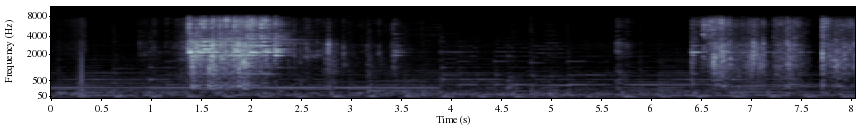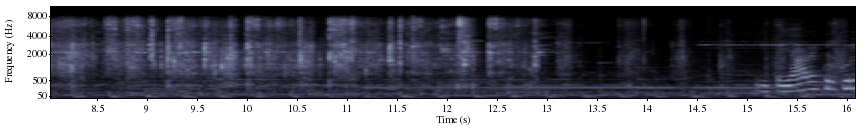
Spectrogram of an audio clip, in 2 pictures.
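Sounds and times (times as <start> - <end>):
snacks rattling in steel bowl: 1.0 - 3.5, 6.4 - 16.0.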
